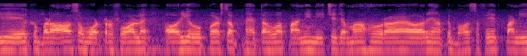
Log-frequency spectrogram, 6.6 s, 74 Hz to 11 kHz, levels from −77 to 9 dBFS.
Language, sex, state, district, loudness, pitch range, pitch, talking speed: Hindi, female, Odisha, Khordha, -15 LUFS, 130-135 Hz, 130 Hz, 225 wpm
